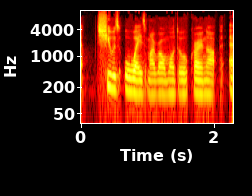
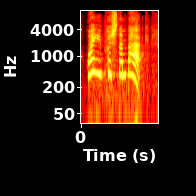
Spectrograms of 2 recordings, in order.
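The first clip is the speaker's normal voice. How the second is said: much higher, louder, incredulous push; exasperated urging; 5 dB louder than usual. Retold or imitated. Mother urging her bullied daughter to fight back, incredulous. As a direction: egg her on, half disbelieving.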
